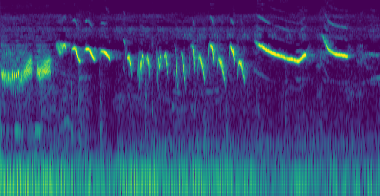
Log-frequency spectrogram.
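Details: Chinese hwamei singing bộ tam hoàng style: rich whistles lead into a quick run of looping, tumbling notes, then two long, clear whistles that slide downward.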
